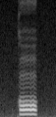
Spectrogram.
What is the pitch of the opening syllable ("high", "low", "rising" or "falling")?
falling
